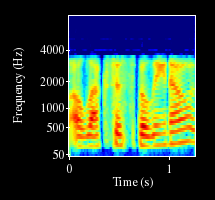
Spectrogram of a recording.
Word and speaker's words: Bellino: and I saw the beautiful Alexis Bellino. Is that how you say your name? Alexis Correct. – Bellino. – Correct. Yeah.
